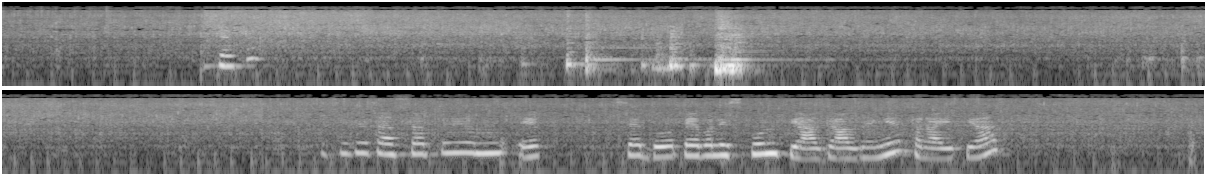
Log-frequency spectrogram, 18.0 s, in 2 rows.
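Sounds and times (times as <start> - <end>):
paste sizzling in hot oil: 0.0 - 18.0
spatula knocking and scraping pan: 3.1 - 6.0.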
